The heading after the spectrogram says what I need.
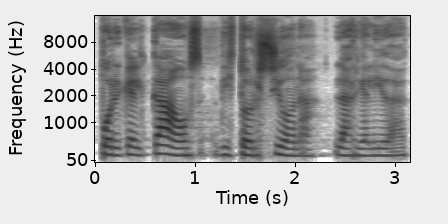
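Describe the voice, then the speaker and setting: A woman pastor preaching a sermon with passion, moving between hushed and loud passages, moved by her own words and calling the congregation to repeat after her. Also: lowish voice, little pitch movement, takes it slowly, vocal fry, long reverb tail.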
